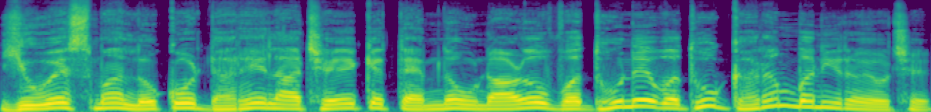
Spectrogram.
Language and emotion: Gujarati, fearful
